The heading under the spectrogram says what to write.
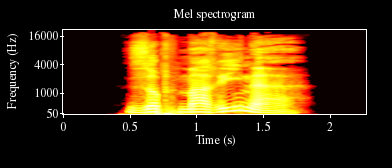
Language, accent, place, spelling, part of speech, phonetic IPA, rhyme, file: German, Germany, Berlin, submariner, adjective, [ˌzʊpmaˈʁiːnɐ], -iːnɐ, De-submariner.ogg
- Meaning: inflection of submarin: 1. strong/mixed nominative masculine singular 2. strong genitive/dative feminine singular 3. strong genitive plural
